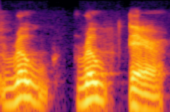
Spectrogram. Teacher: the tone of that o needs to come up right before you get to the th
